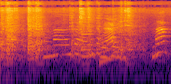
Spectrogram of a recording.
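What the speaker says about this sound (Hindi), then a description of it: "दीदी यहाँ आ रही हैं, बर्तन कर रही हैं साफ" Dishes and cutlery clatter and clink repeatedly in a home kitchen as a woman washes up, the clanks close and irregular, with a few voices and brief kid-like tones woven through.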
